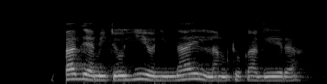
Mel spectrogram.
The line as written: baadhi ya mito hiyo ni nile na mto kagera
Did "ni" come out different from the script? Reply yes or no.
no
